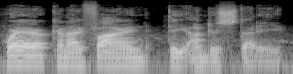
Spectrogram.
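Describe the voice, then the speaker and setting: A man playing a stoic cyborg policeman in a video game, speaking in a formal, clipped, deadpan way. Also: deep voice, normal speed. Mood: stern. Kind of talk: video game cutscene acting.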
